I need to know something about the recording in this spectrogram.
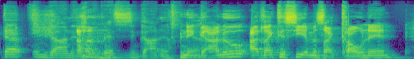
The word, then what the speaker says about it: Ngannou: Ngoku or something like that? Ngannou.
